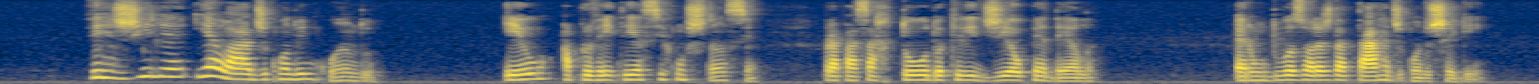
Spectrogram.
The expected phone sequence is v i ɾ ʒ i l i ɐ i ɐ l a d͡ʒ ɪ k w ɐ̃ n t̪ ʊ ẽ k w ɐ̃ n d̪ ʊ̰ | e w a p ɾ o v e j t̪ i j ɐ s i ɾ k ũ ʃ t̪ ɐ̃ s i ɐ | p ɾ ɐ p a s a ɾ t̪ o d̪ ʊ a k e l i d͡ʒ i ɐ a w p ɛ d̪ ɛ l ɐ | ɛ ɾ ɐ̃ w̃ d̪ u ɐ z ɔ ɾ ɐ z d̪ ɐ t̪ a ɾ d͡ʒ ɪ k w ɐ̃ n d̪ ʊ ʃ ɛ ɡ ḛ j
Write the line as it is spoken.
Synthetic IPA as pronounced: v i ɾ ʒ i l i ɐ i ɐ l a d͡ʒ ɪ k w ɐ̃ n d̪ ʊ ẽ k w ɐ̃ n d̪ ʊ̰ | e w a p ɾ o v e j t̪ e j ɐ s i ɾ k ũ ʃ t̪ ɐ̃ s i ɐ | p ɾ ɐ p a s a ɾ t̪ o d̪ ʊ a k e l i d͡ʒ i ɐ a w p ɛ d̪ ɛ l ɐ | ɛ ɾ ɐ̃ w̃ d̪ u ɐ z ɔ ɾ ɐ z d̪ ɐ t̪ a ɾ d͡ʒ ɪ k w ɐ̃ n d̪ ʊ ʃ e ɡ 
